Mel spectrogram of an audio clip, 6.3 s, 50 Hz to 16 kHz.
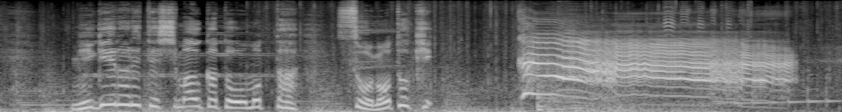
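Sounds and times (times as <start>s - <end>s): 
speech: 0.5s - 3.4s
crow screaming: 3.9s - 6.1s.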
